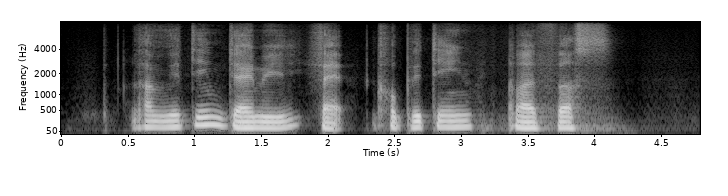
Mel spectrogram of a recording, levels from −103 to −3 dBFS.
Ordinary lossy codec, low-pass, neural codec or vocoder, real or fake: none; none; codec, 16 kHz, 0.5 kbps, FunCodec, trained on Chinese and English, 25 frames a second; fake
